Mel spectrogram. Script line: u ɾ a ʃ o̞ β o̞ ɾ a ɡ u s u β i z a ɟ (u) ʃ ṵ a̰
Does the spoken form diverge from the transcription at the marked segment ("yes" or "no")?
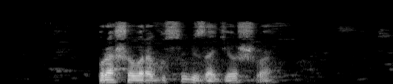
yes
